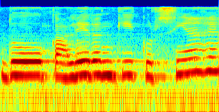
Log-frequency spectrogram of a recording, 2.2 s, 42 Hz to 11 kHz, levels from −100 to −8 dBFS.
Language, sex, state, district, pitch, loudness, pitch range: Hindi, female, Punjab, Kapurthala, 260 Hz, -13 LUFS, 250-270 Hz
